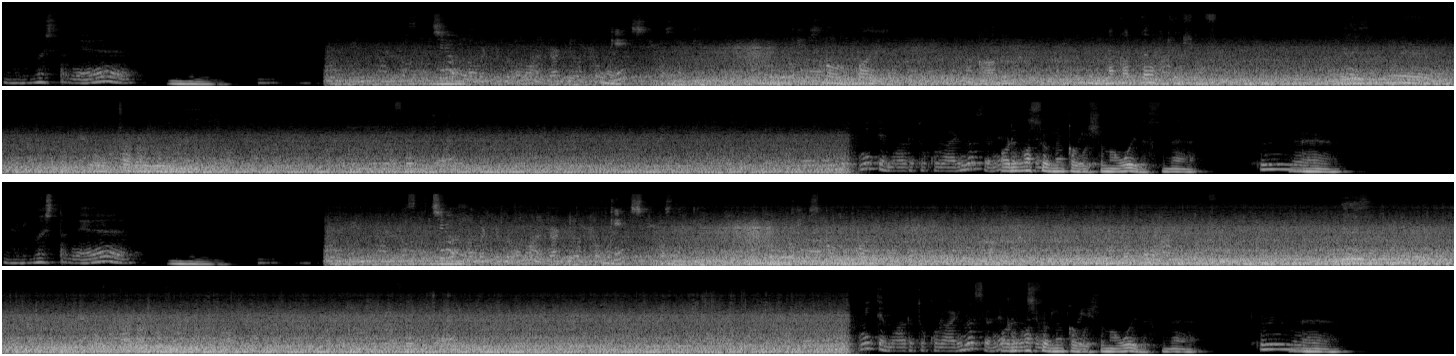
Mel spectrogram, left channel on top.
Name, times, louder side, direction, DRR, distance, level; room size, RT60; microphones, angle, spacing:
voice 1, 0.0-1.3 2.6-3.1 4.0-4.8 5.1-5.4 5.9-6.4 6.7-7.1 7.4-8.4 13.2-14.0 14.3-14.7 15.4-16.0 18.0-19.3 21.7-25.0 25.3-25.4 27.1-27.7, right 1 dB, 50° right, 1.8 m, -38 dB
voice 2, 1.7-2.2 4.3-4.7 6.0-6.2 8.2-8.9 9.6-10.2 10.5-12.5 13.3-14.5 15.1-16.7 17.0-17.2 18.0-18.9 24.5-26.5 27.4-27.9, left 1 dB, 25° left, 0.6 m, -30 dB
sound 1, 3.2-23.0, right 4 dB, 65° right, 0.6 m, -25 dB
12.0 x 4.2 x 6.4 m
head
